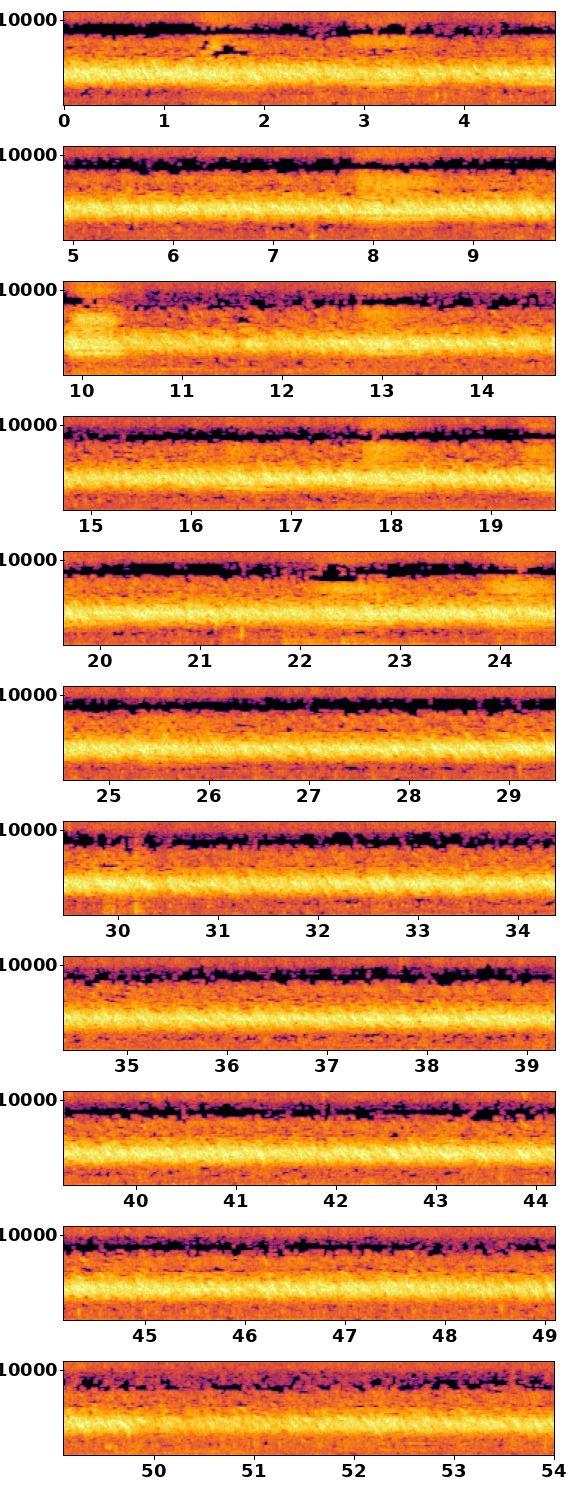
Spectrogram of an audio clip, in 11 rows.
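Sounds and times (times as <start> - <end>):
chicks peeping: 0.0 - 54.0.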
